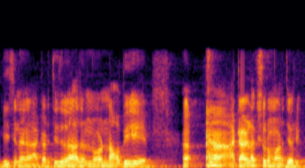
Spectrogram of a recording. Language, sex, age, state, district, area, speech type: Kannada, male, 18-30, Karnataka, Gulbarga, urban, spontaneous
